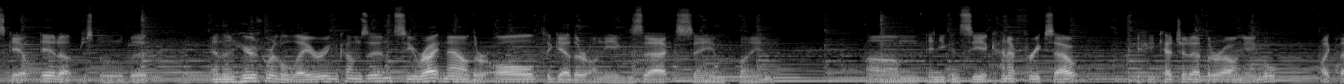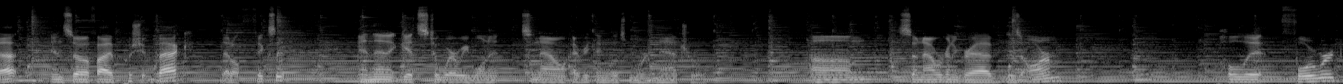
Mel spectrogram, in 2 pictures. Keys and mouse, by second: 0.2 s, 1.5 click, 14.6-16.4 drag, 17.8 KP_0, 19.4-20.4 drag, 21.5 middle click, 21.9-24.0 drag, 25.2 click, 25.8 middle click.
